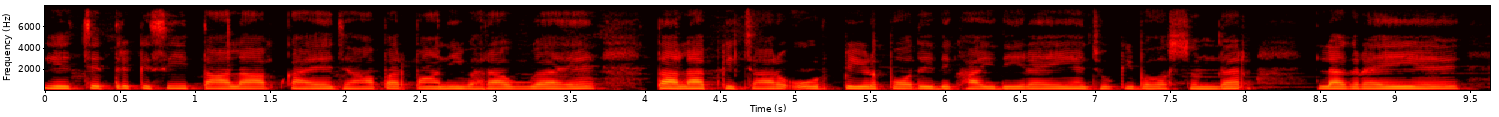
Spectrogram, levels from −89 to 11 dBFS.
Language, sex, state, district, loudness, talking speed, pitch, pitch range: Hindi, female, Bihar, Sitamarhi, -35 LUFS, 175 wpm, 195 Hz, 190-200 Hz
